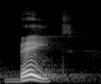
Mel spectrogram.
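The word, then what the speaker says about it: Bet: Whenever you have the dot in the B, it's Be. Aleph, Beit. But when the dagesh or the dot is out, the B is actually pronounced as a V. Aleph, Beit, Veit.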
